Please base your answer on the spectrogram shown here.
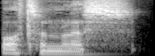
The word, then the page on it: bottomless: British English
